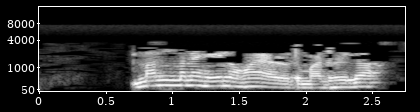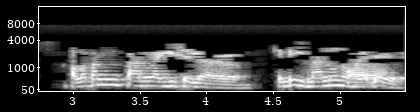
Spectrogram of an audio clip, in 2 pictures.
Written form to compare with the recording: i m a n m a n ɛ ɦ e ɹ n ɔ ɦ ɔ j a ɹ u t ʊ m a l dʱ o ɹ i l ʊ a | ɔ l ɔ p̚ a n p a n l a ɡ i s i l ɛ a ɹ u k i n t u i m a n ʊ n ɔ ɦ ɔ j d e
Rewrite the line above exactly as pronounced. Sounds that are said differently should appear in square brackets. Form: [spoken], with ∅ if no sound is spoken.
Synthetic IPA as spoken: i m a n m a n ɛ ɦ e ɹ n ɔ ɦ ɔ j a ɹ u t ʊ m a [ɹ] dʱ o ɹ i l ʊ a | ɔ l ɔ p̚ a n p a n l a ɡ i s i l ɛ a ɹ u k i n t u i m a n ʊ n ɔ ɦ ɔ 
